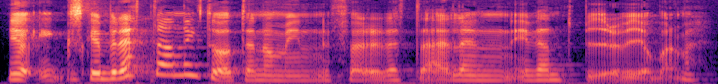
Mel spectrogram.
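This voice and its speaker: A woman's voice: lowish voice, big pitch swings, vocal fry. A woman in her thirties, a mother and podcast co-host, chatting casually and acting out quotes as she tells family anecdotes. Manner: chatty storyteller, acts out quotes, laughs often. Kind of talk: casual chat.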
